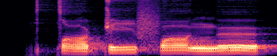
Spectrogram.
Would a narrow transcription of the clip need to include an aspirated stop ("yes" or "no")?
no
